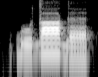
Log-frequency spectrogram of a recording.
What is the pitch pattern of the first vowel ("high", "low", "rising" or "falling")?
low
